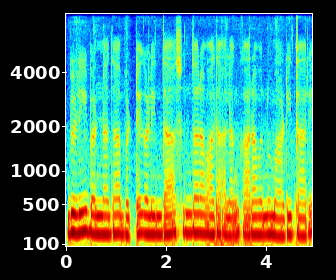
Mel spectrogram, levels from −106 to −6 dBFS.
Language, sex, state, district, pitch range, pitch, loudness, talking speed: Kannada, female, Karnataka, Raichur, 180-195 Hz, 185 Hz, -15 LUFS, 75 wpm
